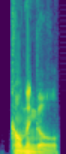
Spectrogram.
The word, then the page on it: commingle: British English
